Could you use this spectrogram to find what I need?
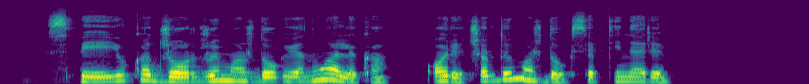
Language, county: Lithuanian, Kaunas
